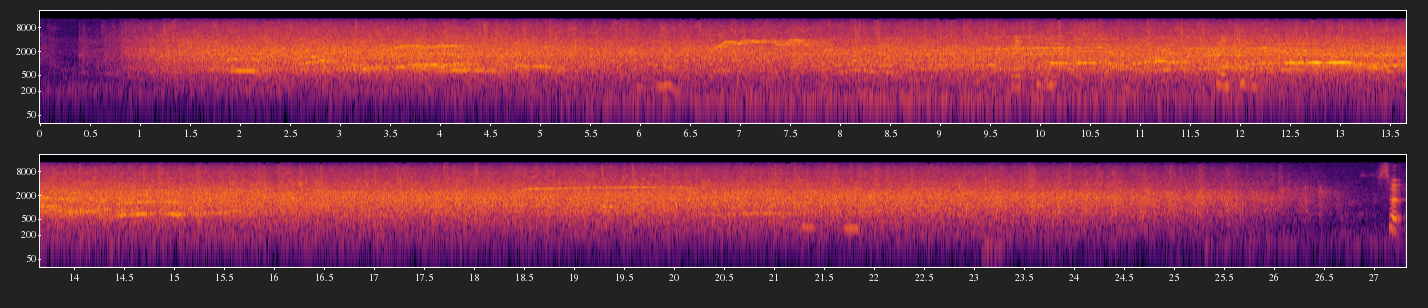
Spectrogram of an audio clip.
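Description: Large audience applauding with scattered cheers and whoops. The applause swells over the first couple of seconds, holds steady, and dies away near the end.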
